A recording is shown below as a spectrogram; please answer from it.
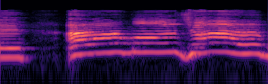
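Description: A woman singing unaccompanied. There is a brief break for breath about a quarter of a second in, then she sings held notes that bend in pitch.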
